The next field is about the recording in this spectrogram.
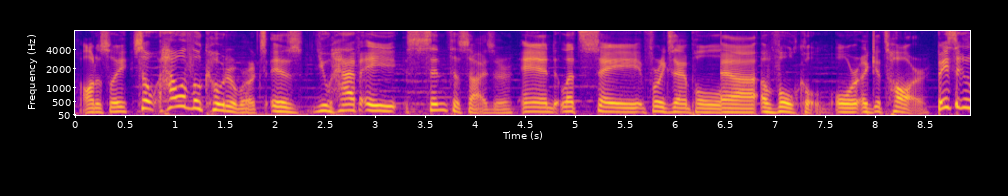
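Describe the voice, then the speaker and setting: Guy ranting on his video, kinda high voice, super animated, swears a lot, keeps repeating stuff, fed up. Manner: exasperated, sweary, emphatic, repeating himself. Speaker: video host, music commentator. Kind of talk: casual ranting commentary.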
